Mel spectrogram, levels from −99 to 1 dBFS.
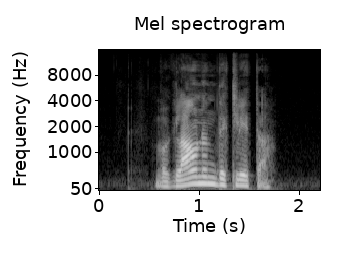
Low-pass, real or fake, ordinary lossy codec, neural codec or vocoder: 14.4 kHz; fake; AAC, 64 kbps; vocoder, 44.1 kHz, 128 mel bands every 256 samples, BigVGAN v2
